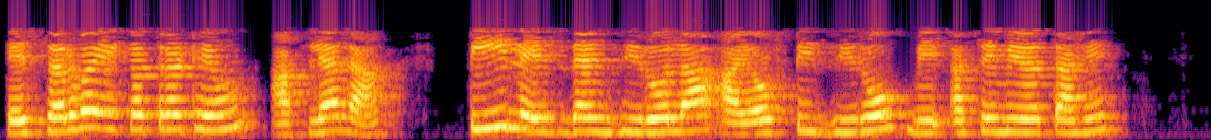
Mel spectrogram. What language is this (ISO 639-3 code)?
mar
